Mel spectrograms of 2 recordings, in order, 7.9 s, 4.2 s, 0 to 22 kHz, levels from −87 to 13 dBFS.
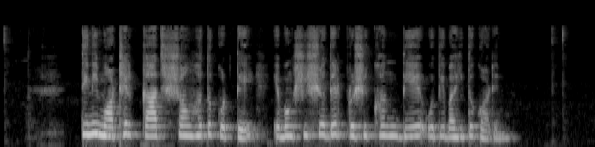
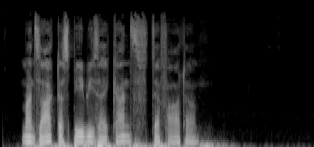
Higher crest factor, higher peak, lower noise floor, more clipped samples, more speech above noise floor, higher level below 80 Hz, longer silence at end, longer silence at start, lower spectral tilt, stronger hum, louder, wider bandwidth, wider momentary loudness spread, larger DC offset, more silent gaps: about the same, 18 dB vs 20 dB; second, -8 dBFS vs -4 dBFS; second, -61 dBFS vs -69 dBFS; neither; second, 38 dB vs 47 dB; second, -64 dBFS vs -34 dBFS; about the same, 1.15 s vs 1.15 s; first, 1.1 s vs 0.3 s; about the same, -5 dB/octave vs -5.5 dB/octave; neither; about the same, -24 LUFS vs -24 LUFS; second, 11.5 kHz vs 15.5 kHz; about the same, 11 LU vs 11 LU; neither; neither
